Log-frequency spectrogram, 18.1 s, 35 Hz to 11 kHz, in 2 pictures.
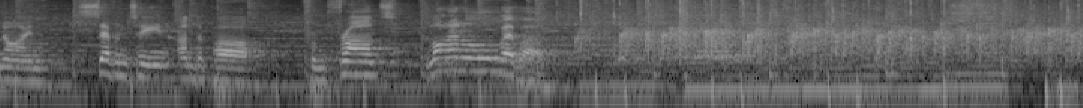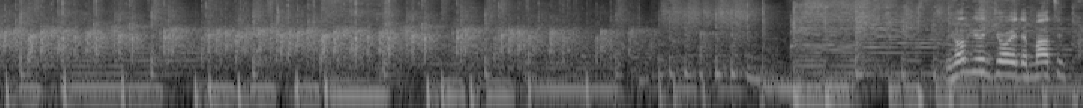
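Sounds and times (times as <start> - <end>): background music with bass: 0.0 - 18.0
audience clapping: 4.5 - 15.6.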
